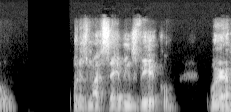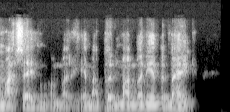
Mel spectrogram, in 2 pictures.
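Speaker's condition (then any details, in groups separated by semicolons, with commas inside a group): No condition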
